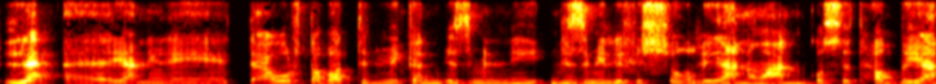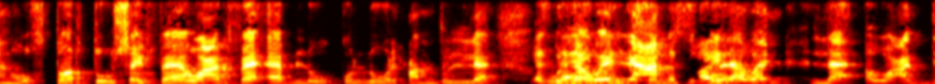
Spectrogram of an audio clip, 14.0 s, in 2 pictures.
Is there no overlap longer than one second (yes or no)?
no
